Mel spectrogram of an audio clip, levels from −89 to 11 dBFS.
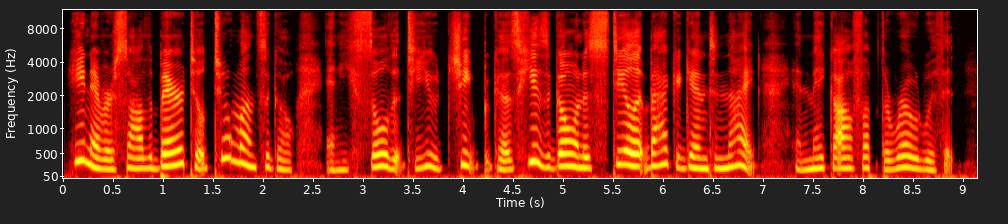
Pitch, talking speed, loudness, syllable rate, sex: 230 Hz, 230 wpm, -19 LUFS, 4.9 syllables/s, female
